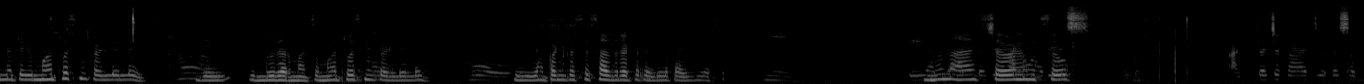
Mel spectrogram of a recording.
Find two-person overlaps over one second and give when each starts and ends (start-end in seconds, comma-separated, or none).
9.2-10.7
